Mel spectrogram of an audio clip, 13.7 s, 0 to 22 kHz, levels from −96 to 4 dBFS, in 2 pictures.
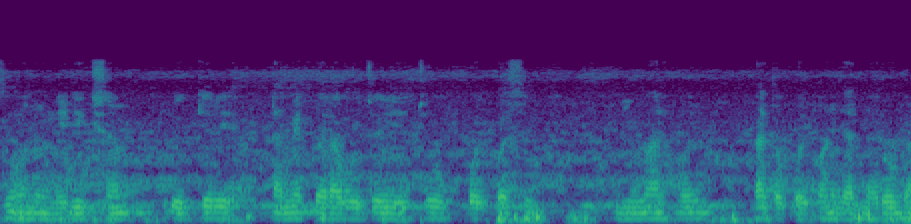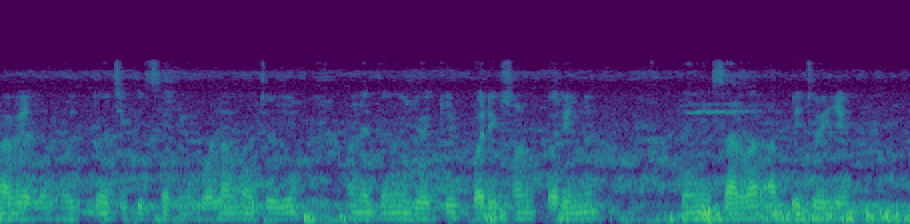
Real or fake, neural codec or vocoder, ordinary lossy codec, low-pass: real; none; none; 7.2 kHz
